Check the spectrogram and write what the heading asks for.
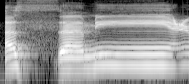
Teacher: میم یا زیر میم میں ہم نے اس لیے کھینچا ہے کہ یہاں پر یا مدہ کا قاعدہ ہوتا ہے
